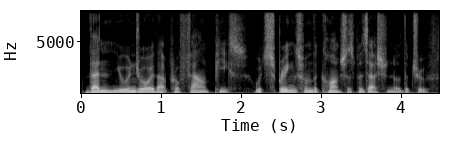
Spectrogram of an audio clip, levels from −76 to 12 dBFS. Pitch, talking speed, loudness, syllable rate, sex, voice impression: 110 Hz, 200 wpm, -19 LUFS, 4.9 syllables/s, male, masculine, adult-like, slightly weak, bright, clear, fluent, cool, refreshing, friendly, slightly wild, slightly lively, modest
